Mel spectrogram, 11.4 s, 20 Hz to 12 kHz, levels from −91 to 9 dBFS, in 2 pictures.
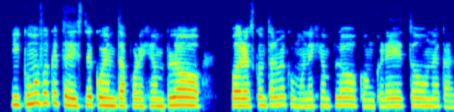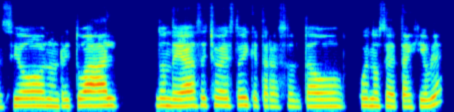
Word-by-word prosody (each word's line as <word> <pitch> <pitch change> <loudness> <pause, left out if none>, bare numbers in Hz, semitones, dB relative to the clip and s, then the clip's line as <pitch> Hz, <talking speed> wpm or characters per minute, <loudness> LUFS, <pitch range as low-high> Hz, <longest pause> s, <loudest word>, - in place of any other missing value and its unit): ¿Y 250 -2 +1
cómo 285 +3 +3
fue 305 -1 +1
que 300 0 -1
te 255 - +2
diste 220 +2 +3
cuenta?, 225 -2 +3
por 215 +1 -3
ejemplo, 220 +2 +3 0.3
¿podrías 220 -1 +4
contarme 245 +1 -2
como 220 -5 -6
un 205 - -4
ejemplo 225 +2 -3
concreto, 215 +2 -3
una 215 -1 -3
canción, 215 +3 -1
un 205 -1 -3
ritual 215 +2 +3 0.4
donde 215 -2 0
has 215 +1 +2
hecho 225 +1 -3
esto 215 +2 -3
y 235 - +2
que 215 -2 -8
te 195 - -7
resultó, 200 +2 -4 0.2
pues, 220 -1 -3
no 210 -1 -1
sé, 195 -2 -3
tangible? 195 - -3
215 Hz, 165 wpm, -20 LUFS, 205-230 Hz, 0.4 s, podrías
